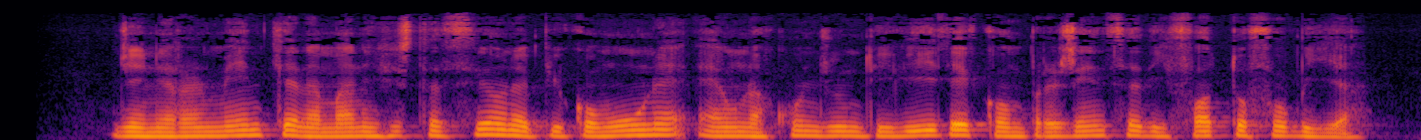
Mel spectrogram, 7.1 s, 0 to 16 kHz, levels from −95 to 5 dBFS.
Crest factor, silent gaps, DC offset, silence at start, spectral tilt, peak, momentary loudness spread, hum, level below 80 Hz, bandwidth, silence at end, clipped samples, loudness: 16 dB; none; under 0.1%; 0.55 s; -6.5 dB/octave; -6 dBFS; 5 LU; none; -50 dBFS; 11.5 kHz; 0.3 s; under 0.1%; -23 LUFS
